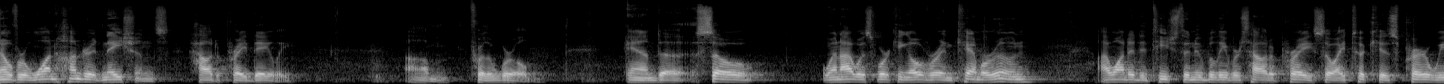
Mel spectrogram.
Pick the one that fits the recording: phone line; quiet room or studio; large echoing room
large echoing room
